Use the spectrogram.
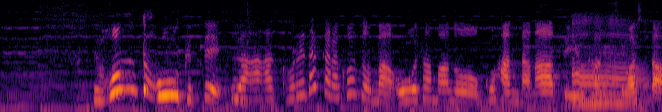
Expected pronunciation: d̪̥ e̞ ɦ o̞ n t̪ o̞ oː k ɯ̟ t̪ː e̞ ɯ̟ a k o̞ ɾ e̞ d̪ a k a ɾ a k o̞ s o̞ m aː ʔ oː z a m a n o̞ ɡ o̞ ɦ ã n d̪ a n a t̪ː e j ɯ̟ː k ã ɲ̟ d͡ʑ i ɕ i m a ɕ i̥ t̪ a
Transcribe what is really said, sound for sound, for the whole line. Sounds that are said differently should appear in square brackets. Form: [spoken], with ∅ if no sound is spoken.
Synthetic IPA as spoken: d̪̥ e̞ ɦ [õ̞] n t̪ o̞ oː k ɯ̟ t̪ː e̞ ɯ̟ a k o̞ ɾ e̞ d̪ a k a ɾ a k o̞ s o̞ m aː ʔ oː [s] a m a n o̞ ɡ o̞ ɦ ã n d̪ a n a t̪ː e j ɯ̟ː k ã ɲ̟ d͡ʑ i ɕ i m a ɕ i̥ t̪ a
